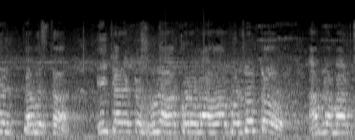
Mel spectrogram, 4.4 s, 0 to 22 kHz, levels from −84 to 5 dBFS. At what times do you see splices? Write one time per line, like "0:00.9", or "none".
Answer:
none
